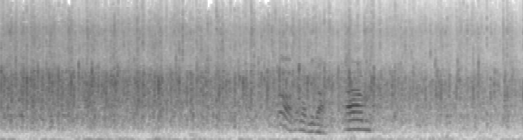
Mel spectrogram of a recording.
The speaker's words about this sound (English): Ladies and gentlemen, give a big round of applause for Sunil Patel, ladies and gentlemen.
